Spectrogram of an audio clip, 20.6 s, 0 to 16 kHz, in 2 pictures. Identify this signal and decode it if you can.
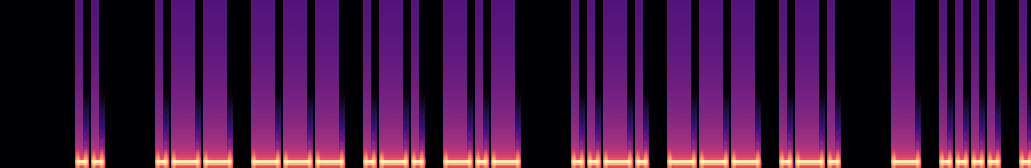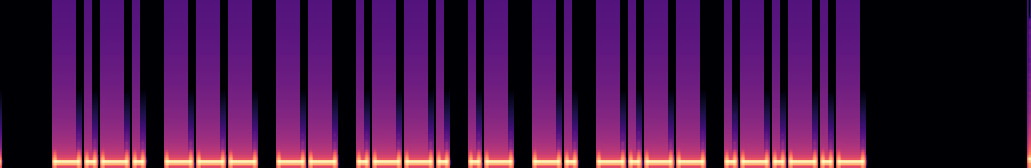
Morse code, heard as a keyed tone, about 15 wpm, 700 Hz. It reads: I WORK FOR THE COMPANY.
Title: Sentences from Top 600 Words 15wpm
